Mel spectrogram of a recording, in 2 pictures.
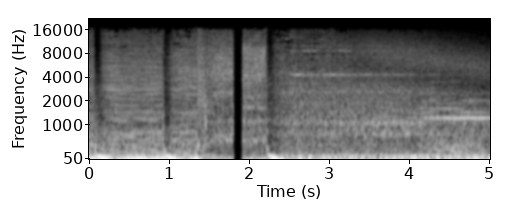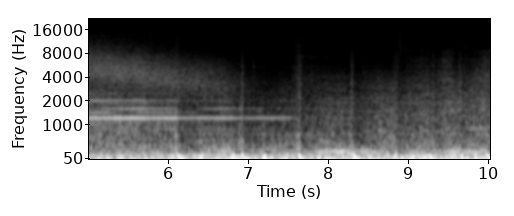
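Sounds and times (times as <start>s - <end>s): steady high whine: 2.0s - 8.8s.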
